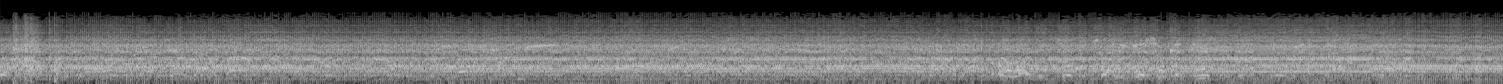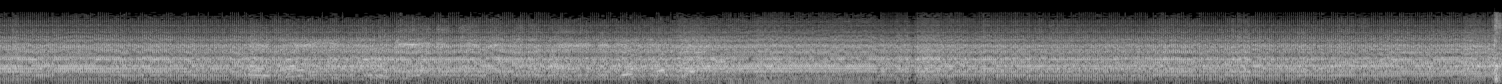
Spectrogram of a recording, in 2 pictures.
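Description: CB radio receiver hissing with band static between transmissions, with several steady whistling tones and faint, wavering distant voices buried in the noise. The S-meter sits near S1: only weak DX signals are coming in.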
